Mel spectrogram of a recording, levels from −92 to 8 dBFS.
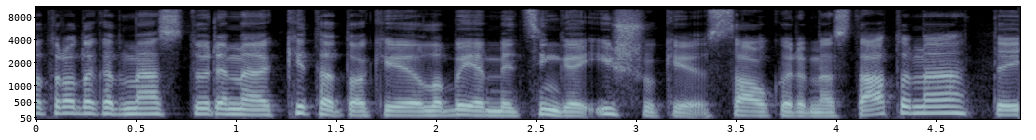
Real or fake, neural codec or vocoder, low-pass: real; none; 9.9 kHz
